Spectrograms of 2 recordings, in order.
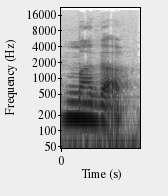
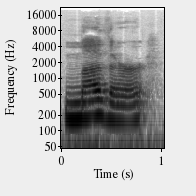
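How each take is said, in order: First: The final R sound is dropped away. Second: The final R sound is fully pronounced. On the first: The speaker calls it wrong. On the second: The speaker calls it right.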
